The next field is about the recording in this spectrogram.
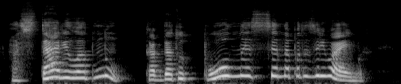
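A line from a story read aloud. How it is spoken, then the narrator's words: Indignant thought. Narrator (Russian): возмущенно подумала Дейзи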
